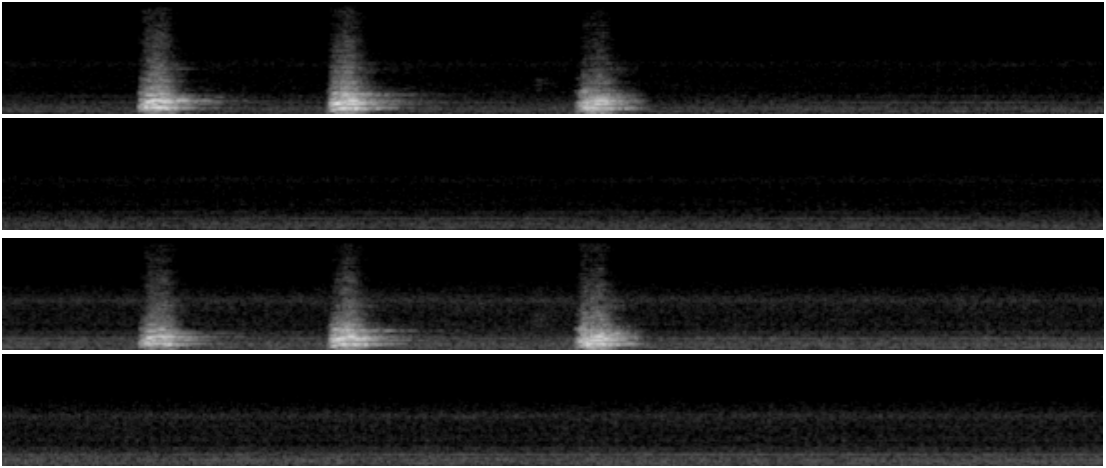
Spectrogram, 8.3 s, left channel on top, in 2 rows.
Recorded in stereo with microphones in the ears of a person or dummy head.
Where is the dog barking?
50° left (ahead or behind), 1.4 m; by 2.4 s 50° right (ahead or behind), 1.2 m.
